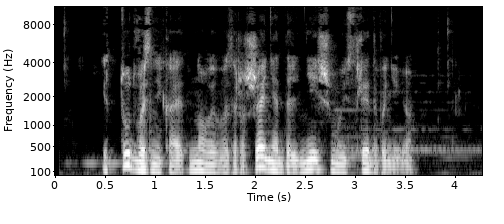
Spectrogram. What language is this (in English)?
Russian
